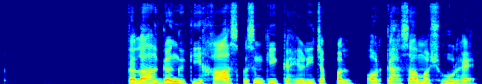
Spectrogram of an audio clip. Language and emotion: Urdu, neutral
